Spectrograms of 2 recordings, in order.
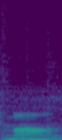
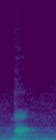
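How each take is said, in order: First: The pitch stays high and level throughout. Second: The syllable is light, short, and fading. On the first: "for the first tone we have ma" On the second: "the neutral tone ma, almost like it's fading out"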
